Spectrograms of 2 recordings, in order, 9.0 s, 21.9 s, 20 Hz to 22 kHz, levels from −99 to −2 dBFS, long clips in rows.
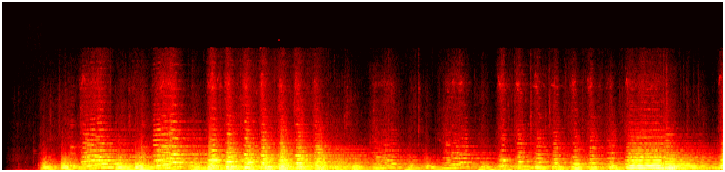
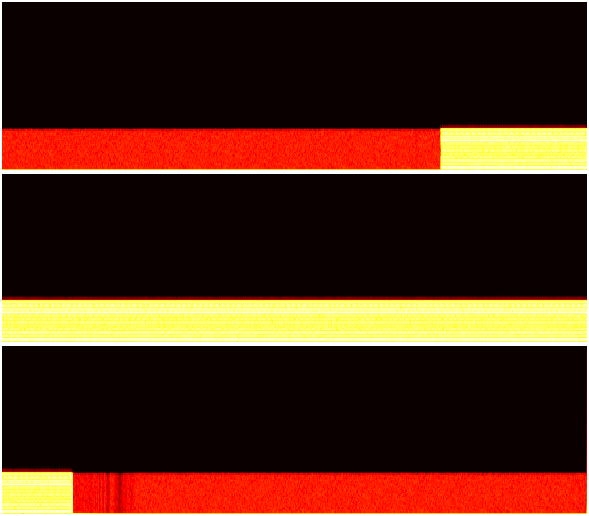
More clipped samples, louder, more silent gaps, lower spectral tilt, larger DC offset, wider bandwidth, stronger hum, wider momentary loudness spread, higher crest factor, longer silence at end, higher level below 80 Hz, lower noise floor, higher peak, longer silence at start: second, under 0.1% vs 5%; second, -20 LUFS vs 2 LUFS; neither; first, -7 dB/octave vs -0.5 dB/octave; second, under 0.1% vs 7%; first, 12 kHz vs 5.4 kHz; neither; first, 16 LU vs 0 LU; first, 18 dB vs 4 dB; second, 0 s vs 6.2 s; second, -52 dBFS vs -30 dBFS; first, -53 dBFS vs -49 dBFS; about the same, -2 dBFS vs 0 dBFS; second, 0.5 s vs 5.5 s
